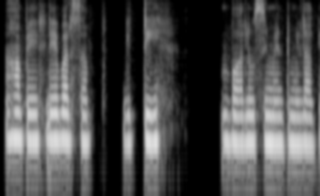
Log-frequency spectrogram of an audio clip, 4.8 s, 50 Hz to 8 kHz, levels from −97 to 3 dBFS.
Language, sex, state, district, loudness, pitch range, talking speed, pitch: Hindi, female, Uttar Pradesh, Etah, -19 LUFS, 200-215 Hz, 125 wpm, 205 Hz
